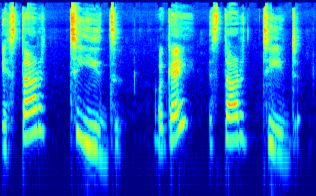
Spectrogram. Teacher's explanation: como start termina en t, pronuncio la ed como id.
